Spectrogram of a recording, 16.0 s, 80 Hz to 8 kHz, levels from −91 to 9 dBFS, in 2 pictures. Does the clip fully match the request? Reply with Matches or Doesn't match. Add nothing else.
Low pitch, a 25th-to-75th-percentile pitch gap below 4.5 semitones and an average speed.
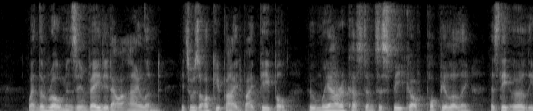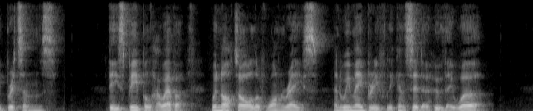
Matches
